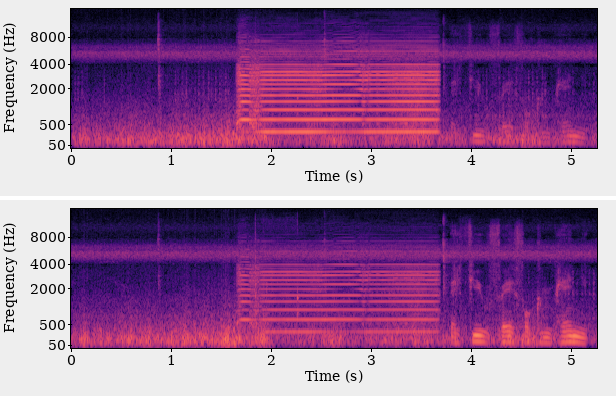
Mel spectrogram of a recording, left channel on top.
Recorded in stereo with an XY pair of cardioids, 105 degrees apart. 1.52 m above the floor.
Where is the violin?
55° left.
